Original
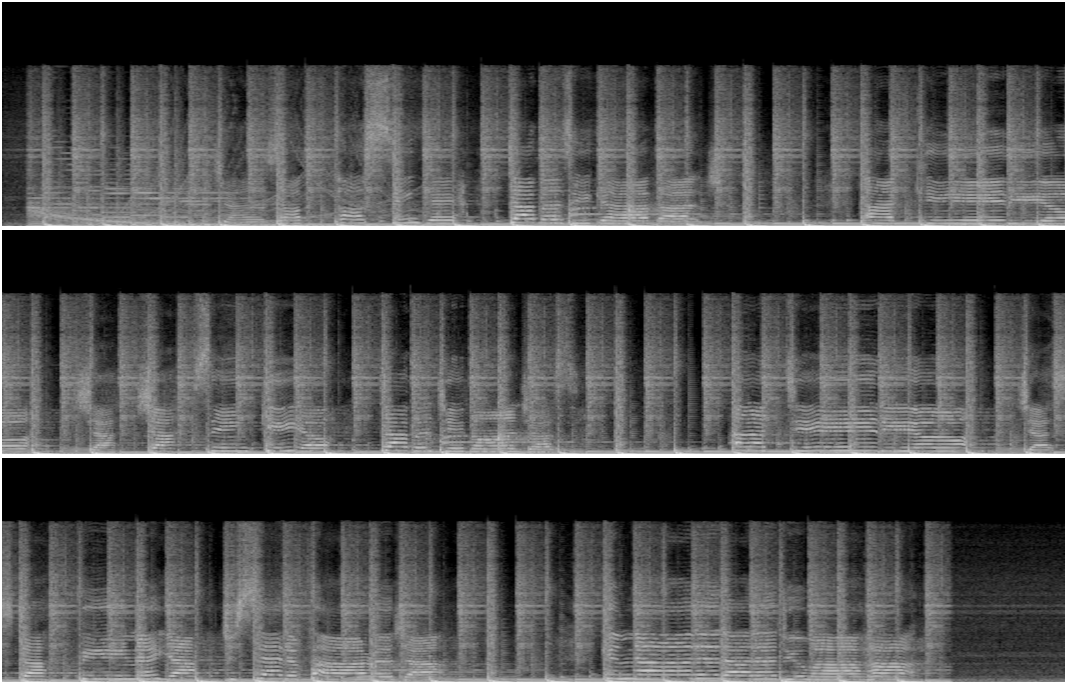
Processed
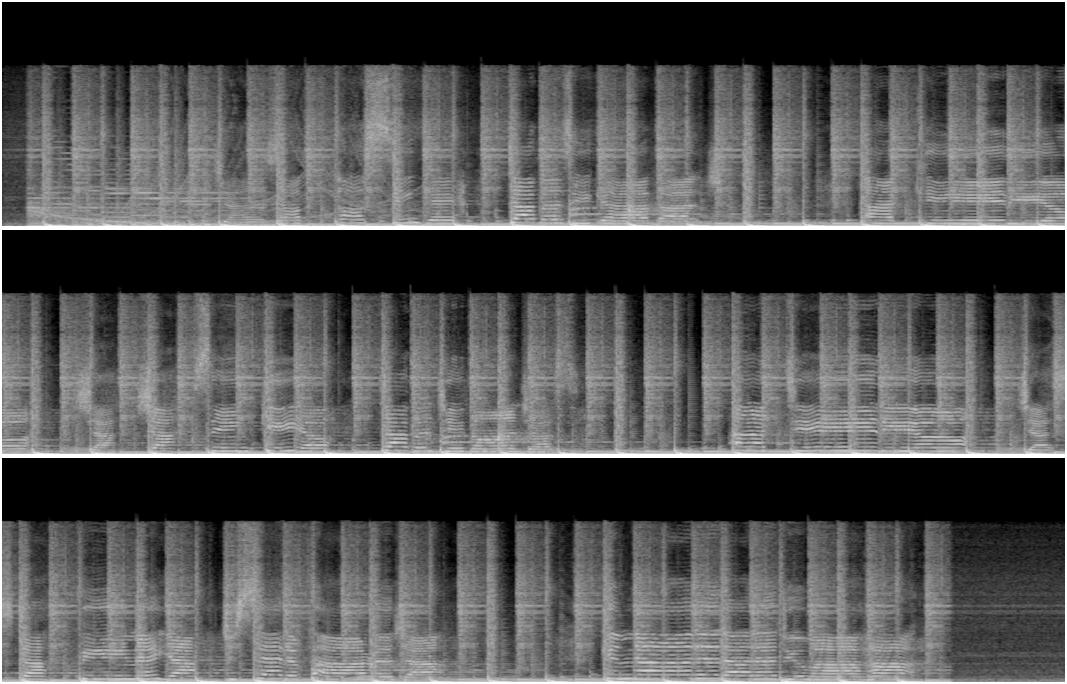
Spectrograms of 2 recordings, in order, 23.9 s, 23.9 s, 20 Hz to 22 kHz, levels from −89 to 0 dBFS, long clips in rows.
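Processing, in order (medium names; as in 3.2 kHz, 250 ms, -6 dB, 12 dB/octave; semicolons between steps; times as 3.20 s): dynamic bell 850 Hz, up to -5 dB, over -35 dBFS, Q 1.3; trim +5.5 dB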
